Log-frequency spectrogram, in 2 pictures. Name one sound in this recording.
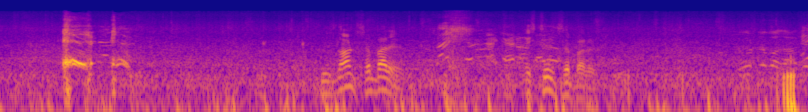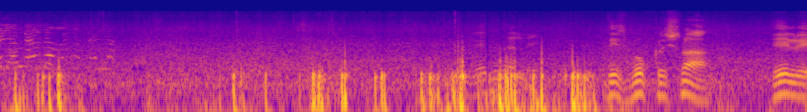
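An elderly man speaks calmly into a microphone in an old, hissy recording.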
